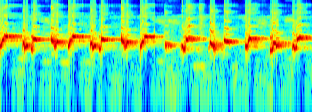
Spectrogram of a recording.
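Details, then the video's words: Lure recording of a sooty-headed bulbul's long trill resembling a straw-headed bulbul: an unbroken stream of rich, warbling whistled phrases that swing up and down, with short gurgled notes between them. "trucuk Gacor rasa Cucak Rowo"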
